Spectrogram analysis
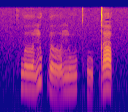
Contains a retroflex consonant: no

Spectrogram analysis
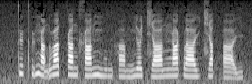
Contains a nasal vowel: no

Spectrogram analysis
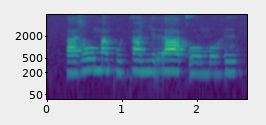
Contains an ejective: yes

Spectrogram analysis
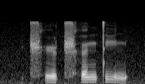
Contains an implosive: no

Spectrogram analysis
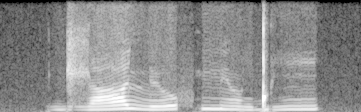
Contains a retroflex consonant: no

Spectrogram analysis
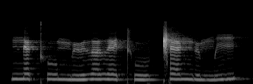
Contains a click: yes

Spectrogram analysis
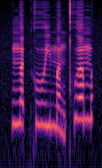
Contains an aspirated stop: yes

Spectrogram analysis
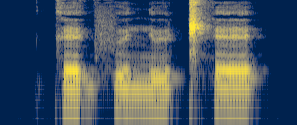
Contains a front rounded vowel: yes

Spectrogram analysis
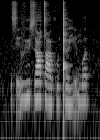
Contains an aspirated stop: no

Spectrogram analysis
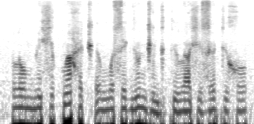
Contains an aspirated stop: no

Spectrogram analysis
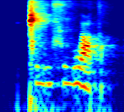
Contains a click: yes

